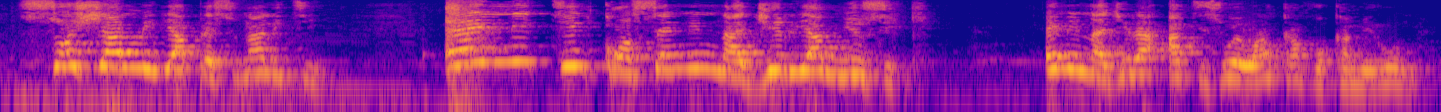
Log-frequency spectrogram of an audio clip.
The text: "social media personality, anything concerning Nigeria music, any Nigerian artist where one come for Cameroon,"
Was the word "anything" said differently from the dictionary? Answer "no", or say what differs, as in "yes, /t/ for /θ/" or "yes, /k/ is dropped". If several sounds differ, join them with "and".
yes, /t/ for /θ/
